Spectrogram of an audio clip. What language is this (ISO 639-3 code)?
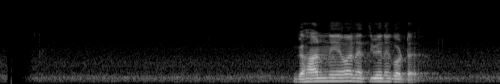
sin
